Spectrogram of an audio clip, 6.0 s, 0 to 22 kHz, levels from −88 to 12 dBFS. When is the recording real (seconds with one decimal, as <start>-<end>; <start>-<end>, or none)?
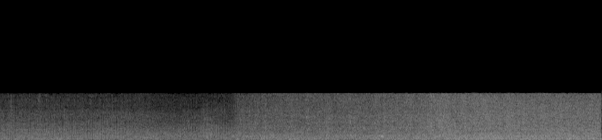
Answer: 1.3-1.8; 2.3-6.0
